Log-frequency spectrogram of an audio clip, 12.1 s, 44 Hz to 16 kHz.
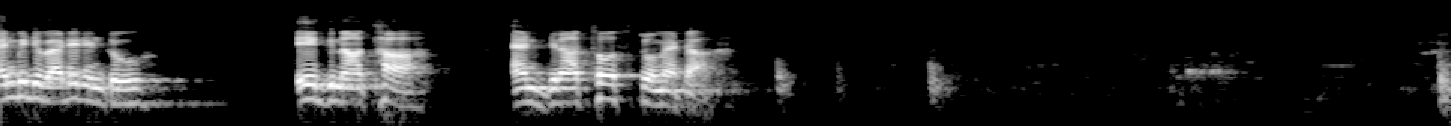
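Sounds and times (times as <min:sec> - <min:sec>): stylus writing on glass: 0:06.5 - 0:12.0.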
